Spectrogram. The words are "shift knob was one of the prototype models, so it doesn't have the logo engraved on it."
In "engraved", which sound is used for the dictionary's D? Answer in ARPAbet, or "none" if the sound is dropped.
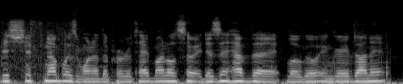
D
